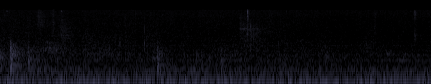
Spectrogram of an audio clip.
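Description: A piano plays soft, sparse notes in a large hall.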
